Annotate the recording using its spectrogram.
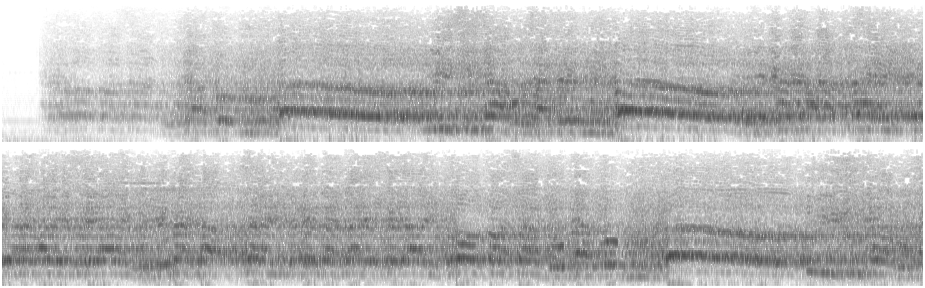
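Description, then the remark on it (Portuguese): A huge stadium crowd of AS Roma football fans sings a chant in unison aimed at their rivals Lazio, loud and sustained, swelling in after a brief quiet start and carrying on steadily with a roaring, echoing massed-voice sound. “A gente vai ouvir agora a torcida da Roma cantando.”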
